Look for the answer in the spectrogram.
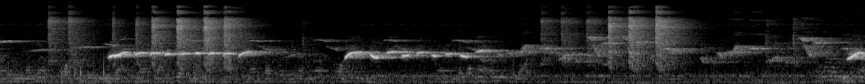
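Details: Tangse white-rumped shama rough 'trek' call, used to work up young birds: alternating volleys of harsh chacks and level buzzy trills, with stepped whistled notes between them.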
